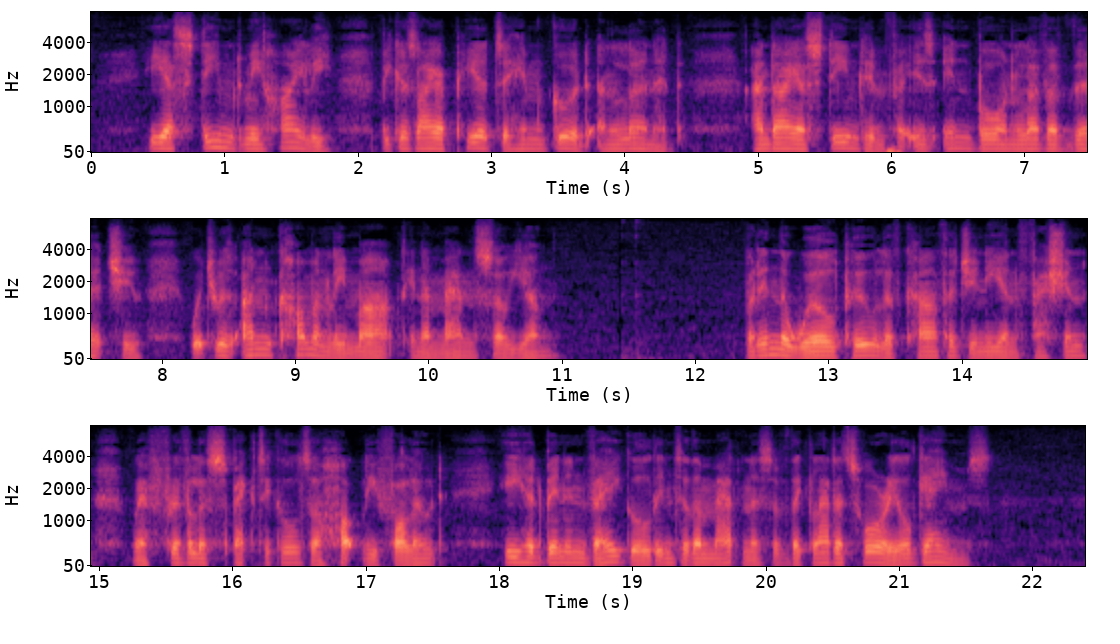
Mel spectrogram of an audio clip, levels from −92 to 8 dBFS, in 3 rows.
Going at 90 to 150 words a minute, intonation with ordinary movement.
Yes: average, 145 wpm; average, 3.1 semitones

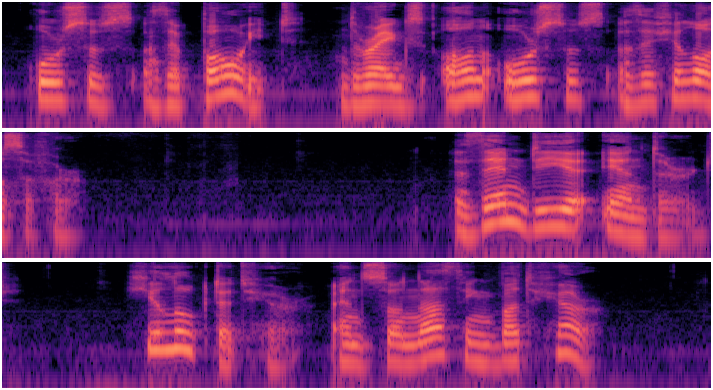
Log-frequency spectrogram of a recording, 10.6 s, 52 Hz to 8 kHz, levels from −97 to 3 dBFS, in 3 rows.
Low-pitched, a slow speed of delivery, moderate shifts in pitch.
No: medium, 160 Hz; slow, 115 wpm; average, 4.0 semitones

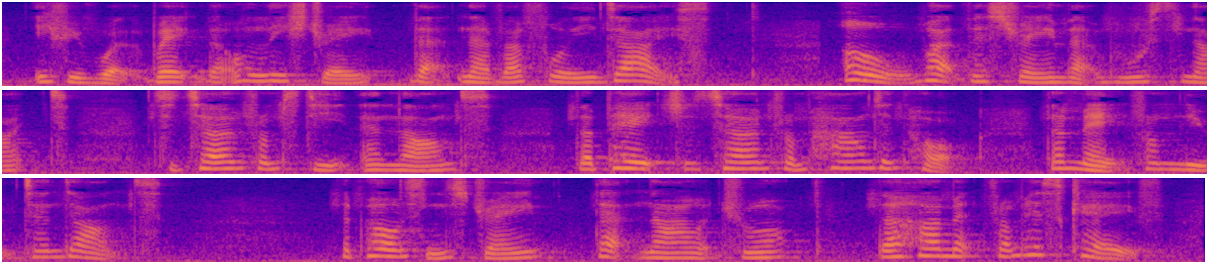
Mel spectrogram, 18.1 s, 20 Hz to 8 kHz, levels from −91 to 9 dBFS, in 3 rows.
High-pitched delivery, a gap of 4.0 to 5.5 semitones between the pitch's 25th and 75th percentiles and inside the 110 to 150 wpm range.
No: high, 200 Hz; average, 4.5 semitones; average, 165 wpm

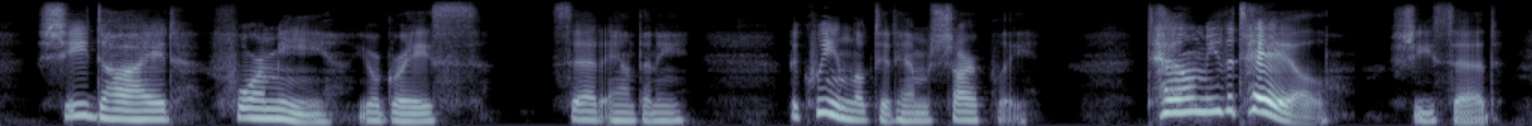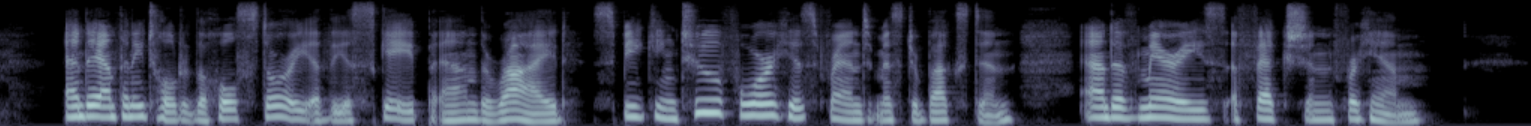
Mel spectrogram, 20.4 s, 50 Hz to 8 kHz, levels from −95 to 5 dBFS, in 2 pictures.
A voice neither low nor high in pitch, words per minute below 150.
Yes: medium, 165 Hz; slow, 135 wpm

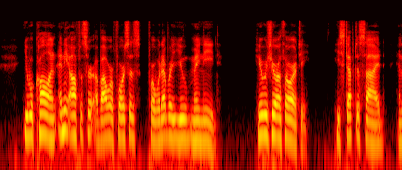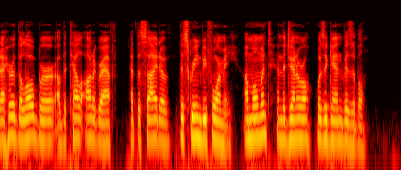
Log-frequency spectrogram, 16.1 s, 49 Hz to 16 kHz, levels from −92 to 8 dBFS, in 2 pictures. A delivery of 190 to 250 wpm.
No: average, 175 wpm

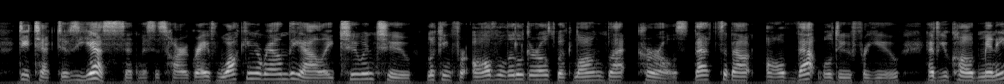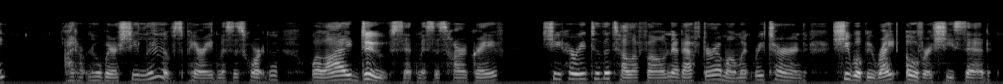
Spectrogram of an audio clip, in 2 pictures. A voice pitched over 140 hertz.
Yes: high, 190 Hz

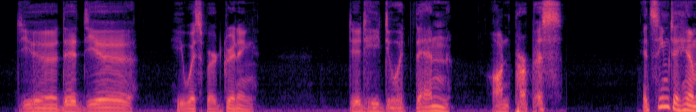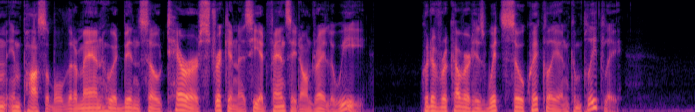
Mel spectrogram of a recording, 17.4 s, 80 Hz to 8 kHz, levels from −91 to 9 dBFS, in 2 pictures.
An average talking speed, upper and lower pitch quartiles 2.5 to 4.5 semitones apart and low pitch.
Yes: average, 145 wpm; average, 4.0 semitones; very low, 95 Hz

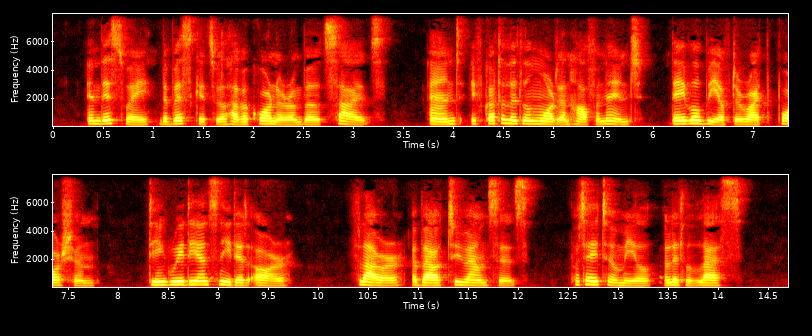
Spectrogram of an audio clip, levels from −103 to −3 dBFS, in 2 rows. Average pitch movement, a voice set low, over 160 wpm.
No: average, 3.4 semitones; medium, 185 Hz; average, 170 wpm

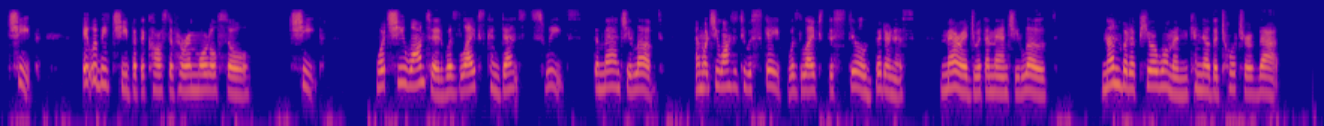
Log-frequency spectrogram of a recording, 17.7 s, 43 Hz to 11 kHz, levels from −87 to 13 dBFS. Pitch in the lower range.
No: high, 215 Hz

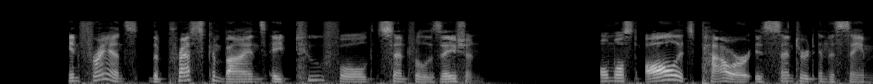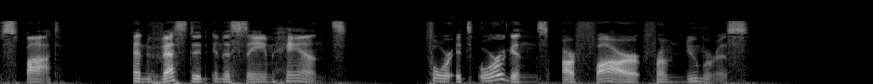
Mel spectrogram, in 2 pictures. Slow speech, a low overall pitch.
Yes: slow, 105 wpm; low, 125 Hz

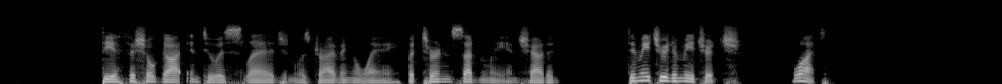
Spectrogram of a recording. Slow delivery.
Yes: slow, 110 wpm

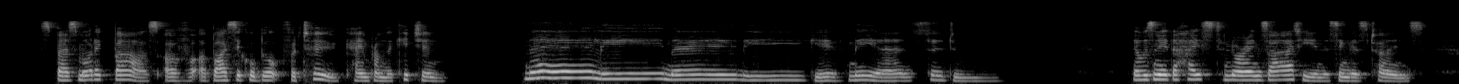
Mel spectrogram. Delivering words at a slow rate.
Yes: slow, 115 wpm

